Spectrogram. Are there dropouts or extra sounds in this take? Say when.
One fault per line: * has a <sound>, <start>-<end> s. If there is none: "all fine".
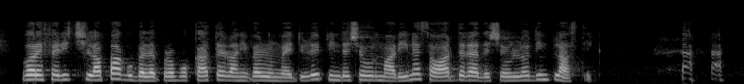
* has a laugh, 6.5-7.3 s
